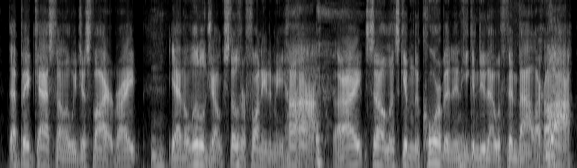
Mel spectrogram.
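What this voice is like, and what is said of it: Imitates another person's voice. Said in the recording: “my McMahon imitation”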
